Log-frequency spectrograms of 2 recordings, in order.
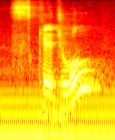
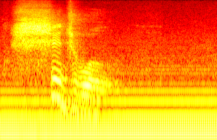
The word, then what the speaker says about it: schedule: say it like this schedule we can also say it in another way we can say schedule sh sh so we have two ways to say this word first we can say schedule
